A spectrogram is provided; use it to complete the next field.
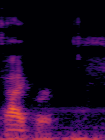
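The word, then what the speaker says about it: Kuiper: pronounce his name but we usually say hyper okay i'm guessing just the way usually it's pronounced that would be quie per but we use as like hyper he was born in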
